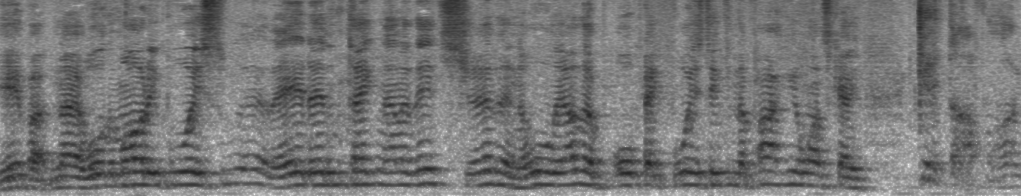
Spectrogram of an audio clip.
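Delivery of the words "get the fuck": put-on aggressive screaming voice. Retelling rugby players driving off an abuser: imitating someone screaming. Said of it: "screaming at us".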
